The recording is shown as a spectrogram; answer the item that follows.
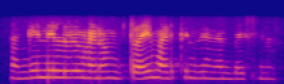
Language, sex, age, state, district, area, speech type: Kannada, female, 18-30, Karnataka, Gulbarga, urban, conversation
